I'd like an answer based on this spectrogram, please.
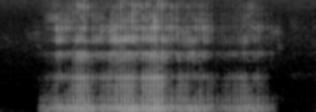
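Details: Loud snore from Albert, a sleeping, dreaming Bernese Mountain Dog with tongue out: one drawn-out, deep, rattling rumble lasting about three seconds, swelling and fading.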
